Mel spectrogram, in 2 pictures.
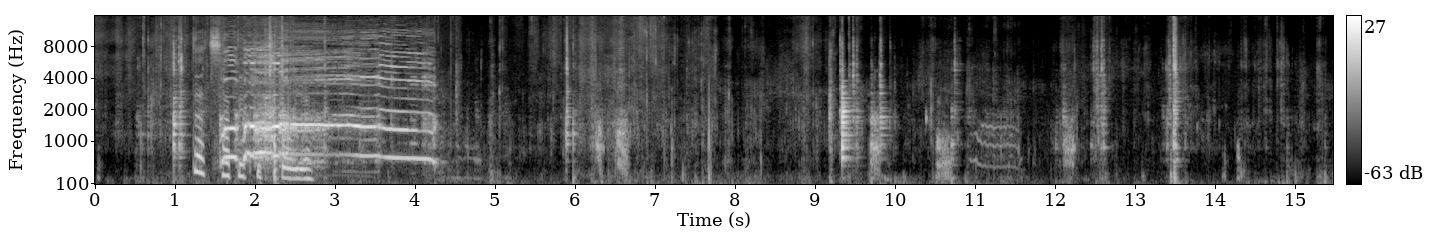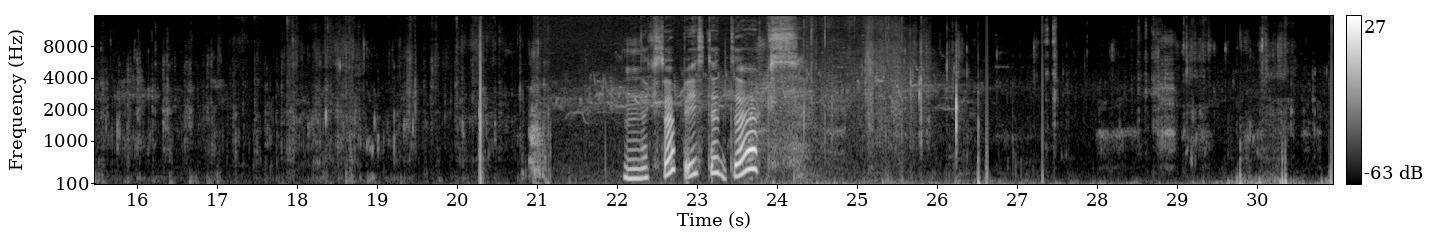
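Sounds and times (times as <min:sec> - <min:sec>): chickens clucking: 0:01.3 - 0:04.4, 0:22.1 - 0:26.6.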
